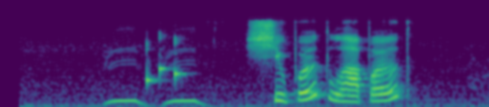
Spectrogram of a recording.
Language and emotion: Russian, positive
